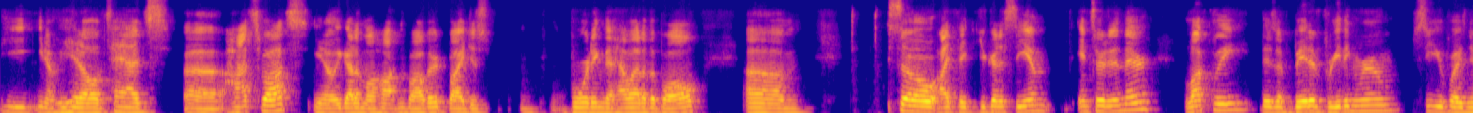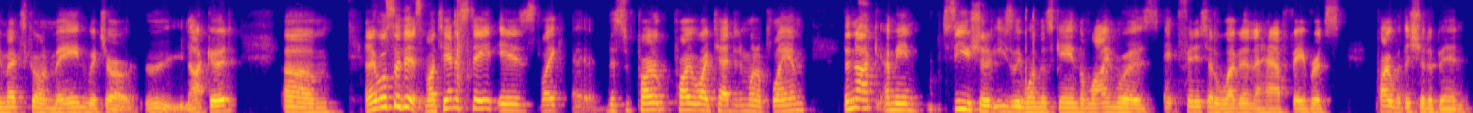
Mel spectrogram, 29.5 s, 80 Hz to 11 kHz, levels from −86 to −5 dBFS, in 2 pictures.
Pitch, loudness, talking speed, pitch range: 140 Hz, -17 LUFS, 225 wpm, 125-165 Hz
